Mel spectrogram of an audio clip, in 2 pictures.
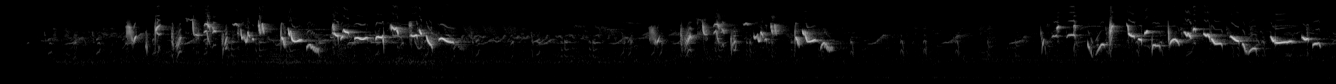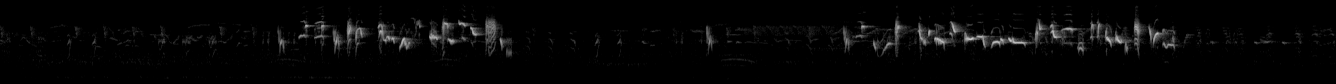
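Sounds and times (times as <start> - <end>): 
Eurasian blackcap warbling song: 0.2 - 26.7.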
